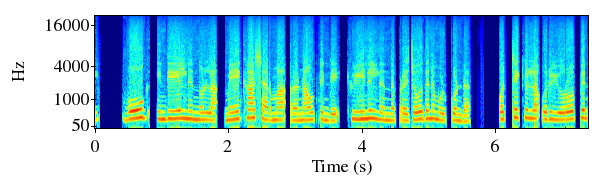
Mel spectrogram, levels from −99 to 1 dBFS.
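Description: Throughout, 1-bit DFPWM compression, consistent with a 48 kbps stream, steers an adaptive level one bit per sample, burying the treble under heavy crackly hiss.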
